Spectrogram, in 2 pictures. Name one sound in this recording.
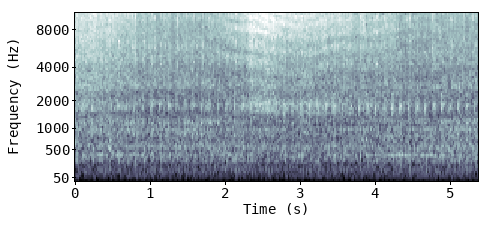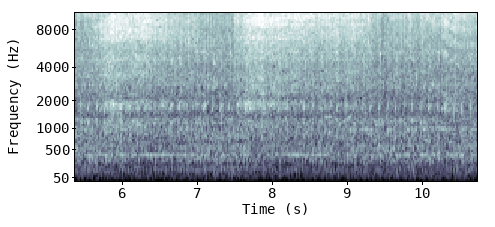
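Straw rustles as it is fed into a threshing machine.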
